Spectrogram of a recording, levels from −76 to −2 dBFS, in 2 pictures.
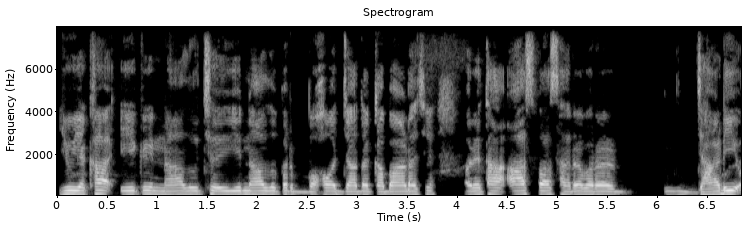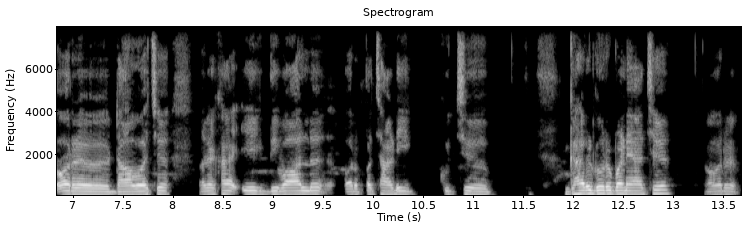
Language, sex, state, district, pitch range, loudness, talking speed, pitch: Garhwali, male, Uttarakhand, Uttarkashi, 140-155 Hz, -17 LUFS, 155 wpm, 150 Hz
